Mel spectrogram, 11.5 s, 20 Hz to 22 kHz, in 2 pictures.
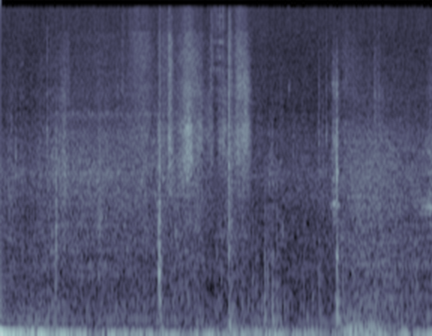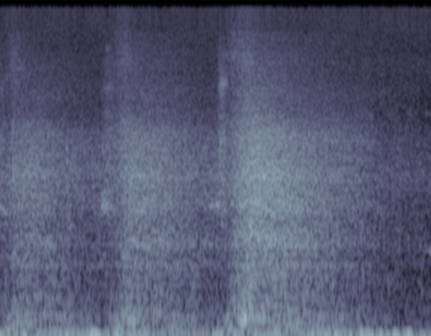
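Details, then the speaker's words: Chevrolet Silverado V8 given light throttle while still warming up after the mass air flow sensor was reconnected: a low rumble with quick blips that rise and fall cleanly, no knocks or misfires, and it sounds nice. Normal revving. "Oh, it sounds nice."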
